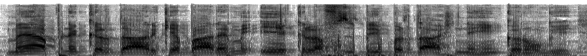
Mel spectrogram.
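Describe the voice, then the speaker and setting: A man reading the lines of a calm, dignified young wife who speaks with restrained firmness, in a storybook narration. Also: mid-range voice, fast, natural voice. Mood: firm restrained. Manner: restrained, firm.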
